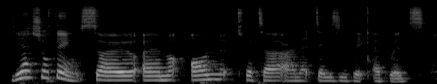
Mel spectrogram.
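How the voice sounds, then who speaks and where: The woman's intonation rises and falls in a lively way. She keeps to a moderate pace. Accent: English. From England. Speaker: podcast producer and co-host. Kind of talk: casual chat.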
